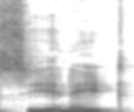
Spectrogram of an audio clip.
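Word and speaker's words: Ciannait: And I watched a Bethesda live stream, and that's how one of the developers pronounced it, Cianate. So I guess that's how I'm going to pronounce it.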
